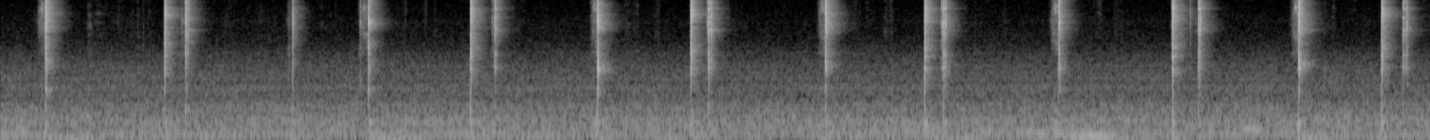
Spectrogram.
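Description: CIVIVI Vision FG folding knife being flicked open and shut again and again: about eighteen sharp metallic clicks, roughly one a second, some in quick pairs. The action sticks a little when flicked, which the owner takes for a new knife that will smooth out with use.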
